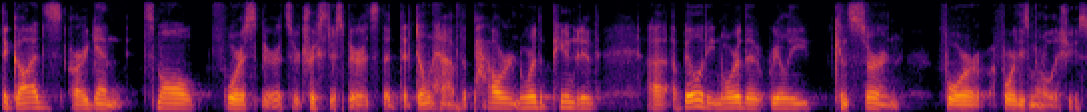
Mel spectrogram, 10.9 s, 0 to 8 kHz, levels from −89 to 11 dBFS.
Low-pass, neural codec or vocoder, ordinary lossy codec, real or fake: 7.2 kHz; codec, 16 kHz, 2 kbps, FunCodec, trained on LibriTTS, 25 frames a second; Opus, 24 kbps; fake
